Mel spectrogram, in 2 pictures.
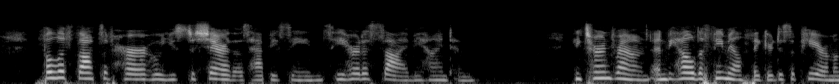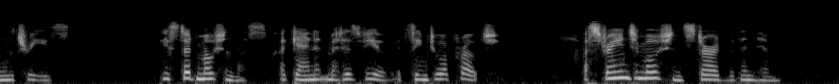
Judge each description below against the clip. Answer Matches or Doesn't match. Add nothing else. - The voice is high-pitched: Matches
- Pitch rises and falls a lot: Doesn't match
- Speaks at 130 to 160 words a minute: Doesn't match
